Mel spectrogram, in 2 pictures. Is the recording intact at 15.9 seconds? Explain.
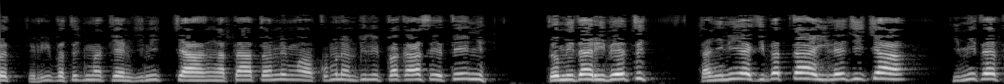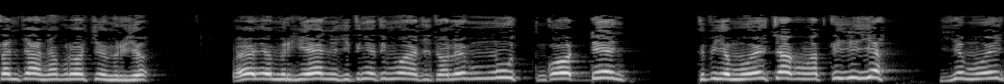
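No. From 15.94 to 15.96 s a pre-echo sits ahead of an attack: a short hiss smears about 23 ms before the onset, because quantisation noise sized for the loud transient spreads across the whole transform block, softening the attack. Through this moment the sound is also watery and swirly with nothing above 10.5 kHz, the heavy damage pointing to a likely cause of MP3 compression at a very low bitrate, which fits about 32 kbps, where weak frequency lines flicker between frames.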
